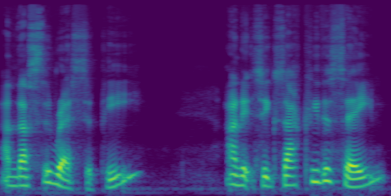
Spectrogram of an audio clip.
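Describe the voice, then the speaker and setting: This Welsh vlogger has a mid-range, gravelly voice with a darkish tone, animated but unhurried. Hosting the channel, the speaker gives rambling gossip commentary to camera, chatty and halting, often repeating words while thinking aloud.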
